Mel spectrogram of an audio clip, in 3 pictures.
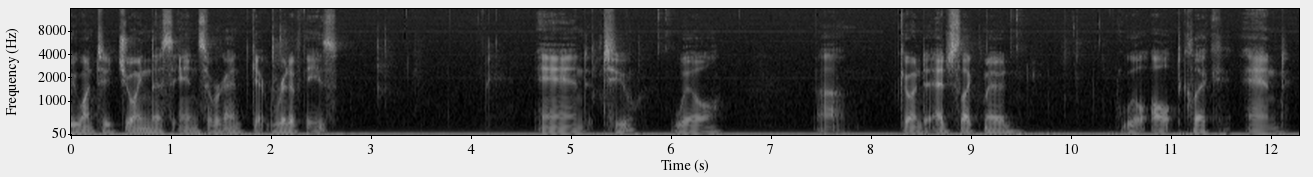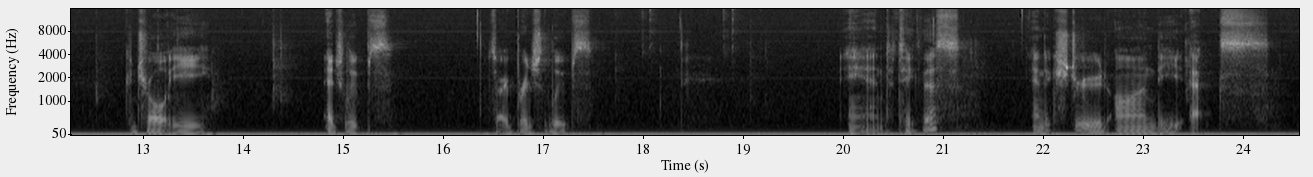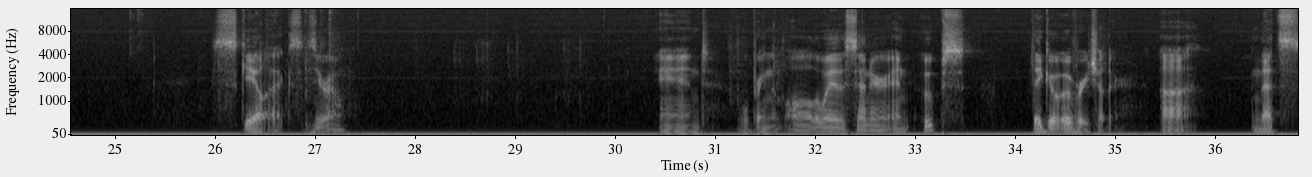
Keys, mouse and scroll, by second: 1.9 Delete, 5.1 2, 5.8 alt+click, 9.3 alt+shift+click, 10.2 middle click, 13.1 ctrl+e, 15.3 middle click, 17.9 click, 18.7 shift+click, 19.1 middle click, 20.4 alt+click, 20.9-21.3 scroll down 6, 22.2 e, 25.9 s, 28.3-28.8 scroll down 6, 28.9 shift+middle click, 29.6 middle click, 31.1 g.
